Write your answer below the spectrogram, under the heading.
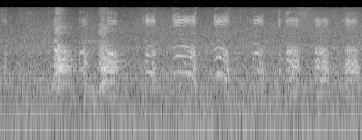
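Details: Chihuahua giving short, high yips and squeaky arched cries, about ten in quick, uneven bursts, some doubled, against a steady faint hiss.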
